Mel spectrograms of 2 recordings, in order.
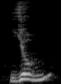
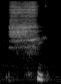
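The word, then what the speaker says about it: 四: We can pronounce yon, yon, yon or yo, yo, and also shi.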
